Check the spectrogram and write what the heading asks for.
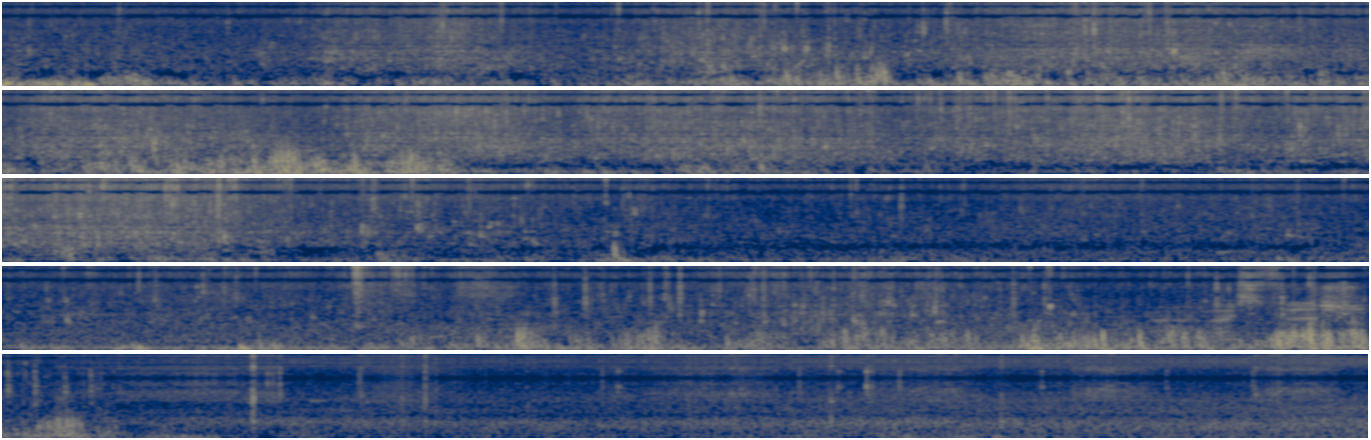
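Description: Wind buffeting the microphone in irregular gusts over the steady rush of a shallow river. Near the end the gusts stop and only a quieter, even water sound is left.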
